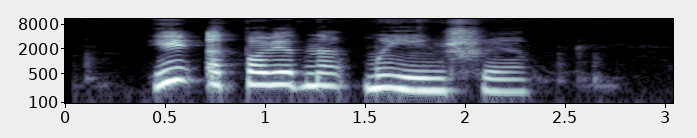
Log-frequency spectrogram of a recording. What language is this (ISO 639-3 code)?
bel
